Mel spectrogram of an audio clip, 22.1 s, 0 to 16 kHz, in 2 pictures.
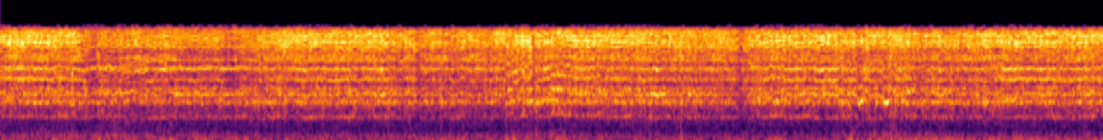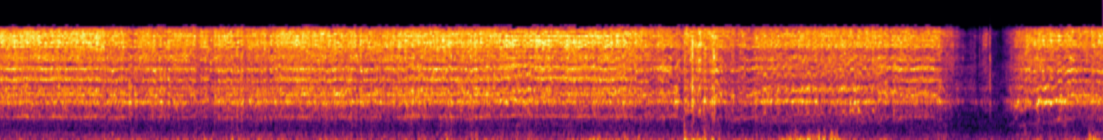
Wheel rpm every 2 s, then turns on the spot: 160, 160, 160, 160, 160, 160, 160, 160, 160, 160, 90.
none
